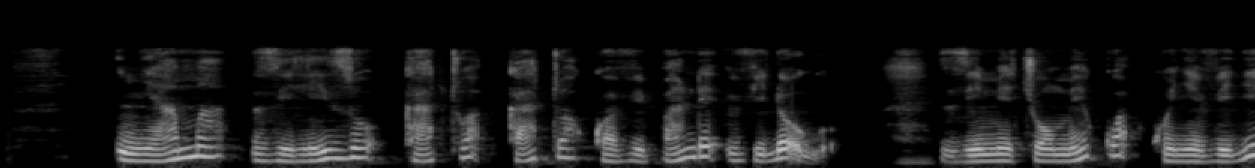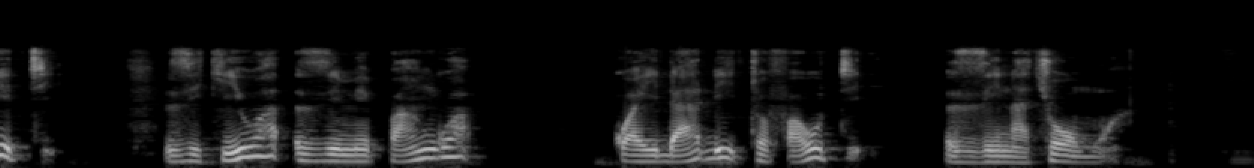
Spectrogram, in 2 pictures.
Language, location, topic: Swahili, Mombasa, agriculture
